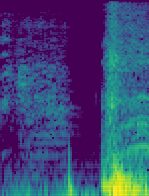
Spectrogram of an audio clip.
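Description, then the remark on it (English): A fart sound effect at normal speed: a soft thump, a brief pause, then a loud, low, blustery burst with a raspy buzz that lasts about half a second. “The fart sounds so much more satisfying.”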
